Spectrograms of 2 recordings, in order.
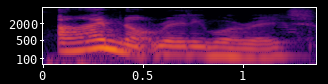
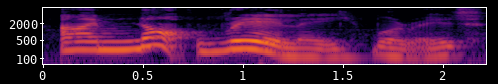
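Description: First: The stress falls on the word I'm. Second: The stress falls on the word really. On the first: Someone else is the one who is worried. "That really means somebody else is really worried" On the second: The speaker is actually a little worried. "which is kind of like a way of saying, well, I am worried really"

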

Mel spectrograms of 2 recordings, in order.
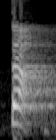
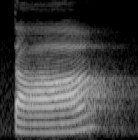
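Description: First: The pitch falls sharply from high to low. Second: The pitch rises from middle to high.

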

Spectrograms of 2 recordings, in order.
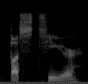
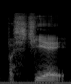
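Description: First: The word is pronounced the English way. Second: The word is pronounced the French way. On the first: "it's spelled Bustier" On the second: "But I said it very French"

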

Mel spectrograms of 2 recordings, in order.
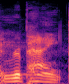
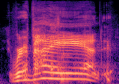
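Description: First: It is said plainly, without a Southern drawl. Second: It is drawled in a Southern preacher accent.

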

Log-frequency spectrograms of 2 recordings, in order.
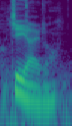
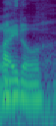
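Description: First: The name is said with a G sound. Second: The name is said without a G sound. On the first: This is the confirmed English way of saying the name. "But in English, it's G Idol" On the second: This is the Korean way of saying the name. "it's silent in Korean"

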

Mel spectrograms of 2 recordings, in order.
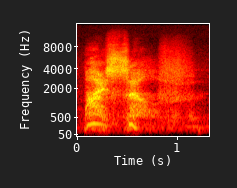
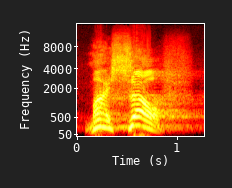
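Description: First: It is whispered very softly. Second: It is said loudly and clearly.

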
